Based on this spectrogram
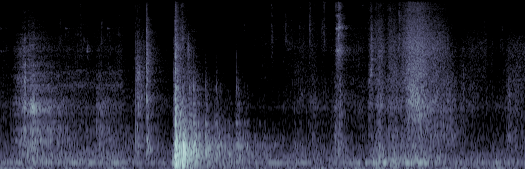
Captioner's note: hands bang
